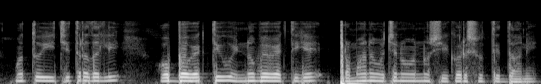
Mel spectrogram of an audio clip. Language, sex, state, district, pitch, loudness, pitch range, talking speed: Kannada, male, Karnataka, Koppal, 160 Hz, -15 LUFS, 150-165 Hz, 110 wpm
